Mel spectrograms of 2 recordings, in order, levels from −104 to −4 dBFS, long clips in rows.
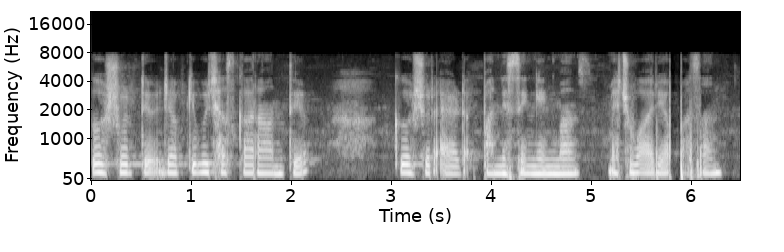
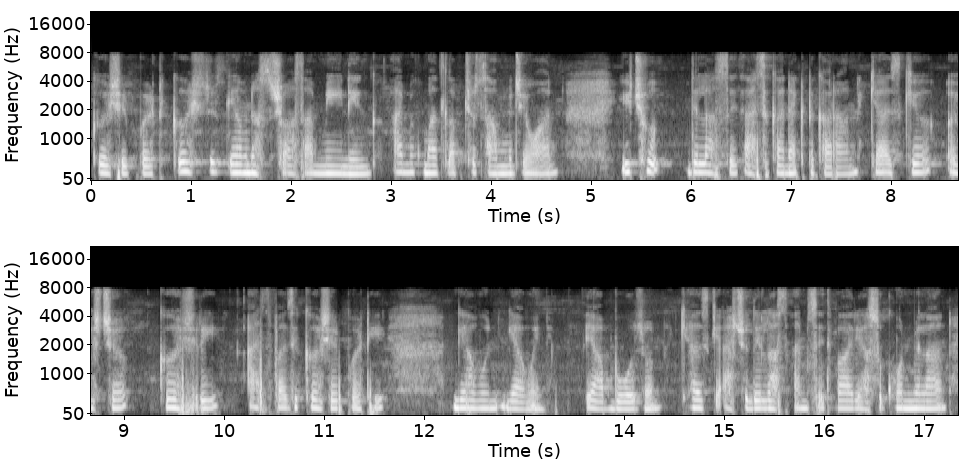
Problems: none marked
